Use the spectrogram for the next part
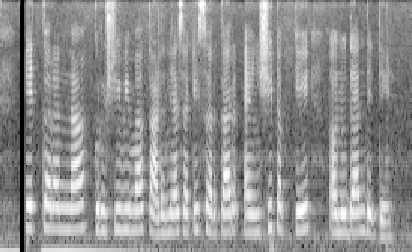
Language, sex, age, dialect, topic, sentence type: Marathi, female, 18-24, Varhadi, agriculture, statement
